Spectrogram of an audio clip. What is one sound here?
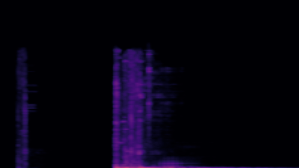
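A game menu button clicks with a short burst of sound.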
